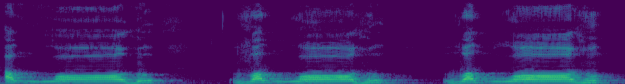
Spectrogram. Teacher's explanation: لام ہوتا ہے اس کے بارے میں قاعدہ یہ ہے کہ اگر اس لام سے پہلے زبر آ جائے، پیش آ جائے، تو یہ لفظ اللہ کا لام موٹا پڑا جائے گا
